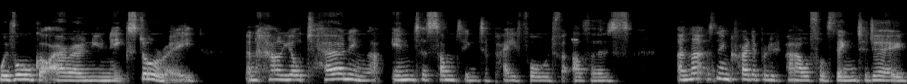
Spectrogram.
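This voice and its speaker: Somewhat breathy, a woman at a medium pitch speaks at a moderate pace with fairly even intonation. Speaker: author mentor and channel host. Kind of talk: interview.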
